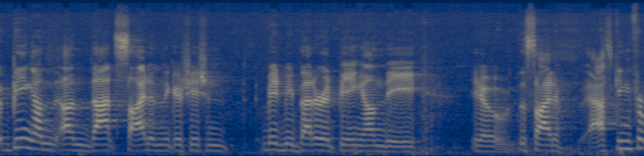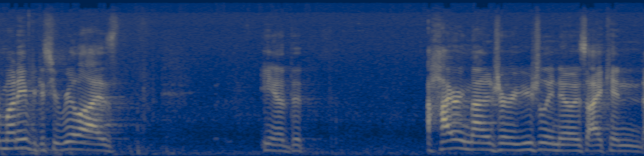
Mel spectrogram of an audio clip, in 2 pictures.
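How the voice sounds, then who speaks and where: A man's voice: a little high, normal speed, bright, forceful tone. A man moderating a conference panel, answering questions in a hesitant way with many fillers and restarts. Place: conference hall.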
